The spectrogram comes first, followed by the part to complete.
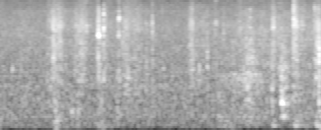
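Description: Near silence: room tone with a few faint light clicks of metal tweezers against a cup, as a small wet paper book is lifted out of coffee.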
